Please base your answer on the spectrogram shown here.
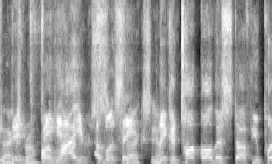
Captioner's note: shouting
